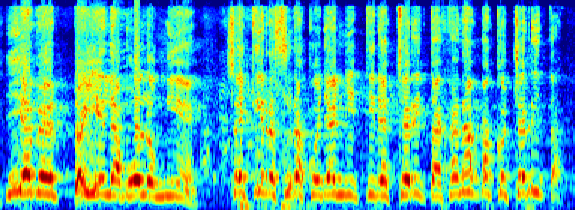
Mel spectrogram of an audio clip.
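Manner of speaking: high, loud accusing rant; angry husband. Retold or imitated. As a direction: scold the wife for telling. (suami marah menuduh istrinya, suara tinggi dan keras)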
